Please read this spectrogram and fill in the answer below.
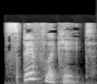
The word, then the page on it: spifflicate: British English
